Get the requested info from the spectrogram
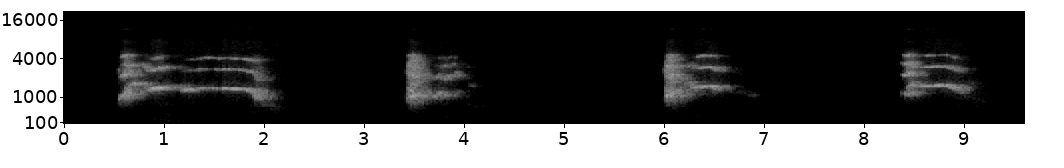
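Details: Cavalier King Charles Spaniel puppy, Blenheim, one of Remy's litter of six, kept indoors in a pen while potty training; four loud, drawn-out harmonic cries, the first long and the rest shorter, come about every two and a half seconds.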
